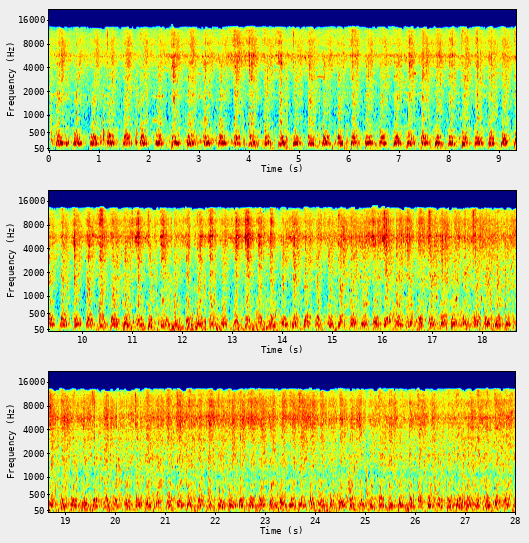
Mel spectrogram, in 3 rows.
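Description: BR Standard Class 4 2-6-4 tank engine 80002 hauling its train with a steady, rhythmic chuffing exhaust, together with the carriage wheels clattering over the rail joints. The beats grow quicker and less distinct about ten seconds in.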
